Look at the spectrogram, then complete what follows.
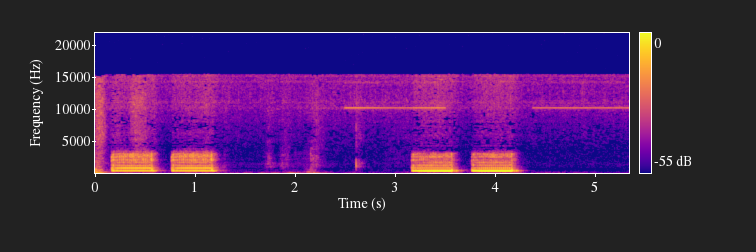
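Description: Telephone ringback tone from a smartphone on loudspeaker: two British-style double rings, each a pair of short steady buzzing tones, as an outgoing call rings before it is answered. A short click comes right at the start.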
